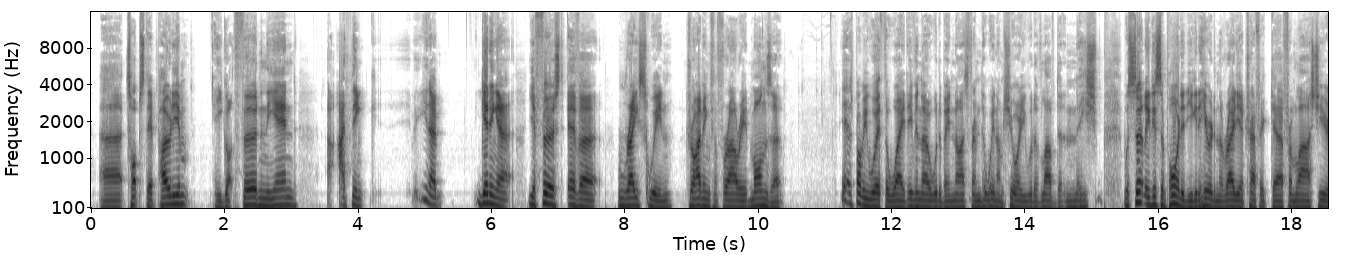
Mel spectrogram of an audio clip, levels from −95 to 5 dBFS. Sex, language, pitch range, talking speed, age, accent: male, English, 115-140 Hz, 215 wpm, 30-49, Australian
